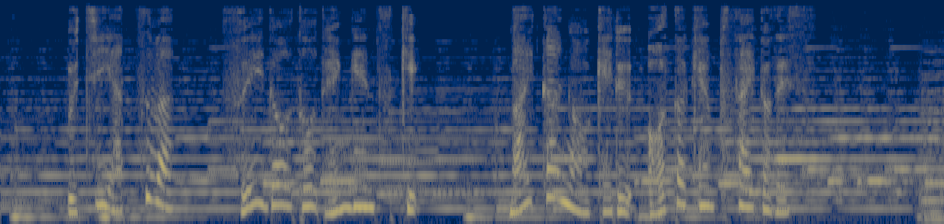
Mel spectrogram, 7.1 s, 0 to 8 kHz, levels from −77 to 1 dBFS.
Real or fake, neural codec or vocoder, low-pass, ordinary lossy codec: real; none; 7.2 kHz; none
